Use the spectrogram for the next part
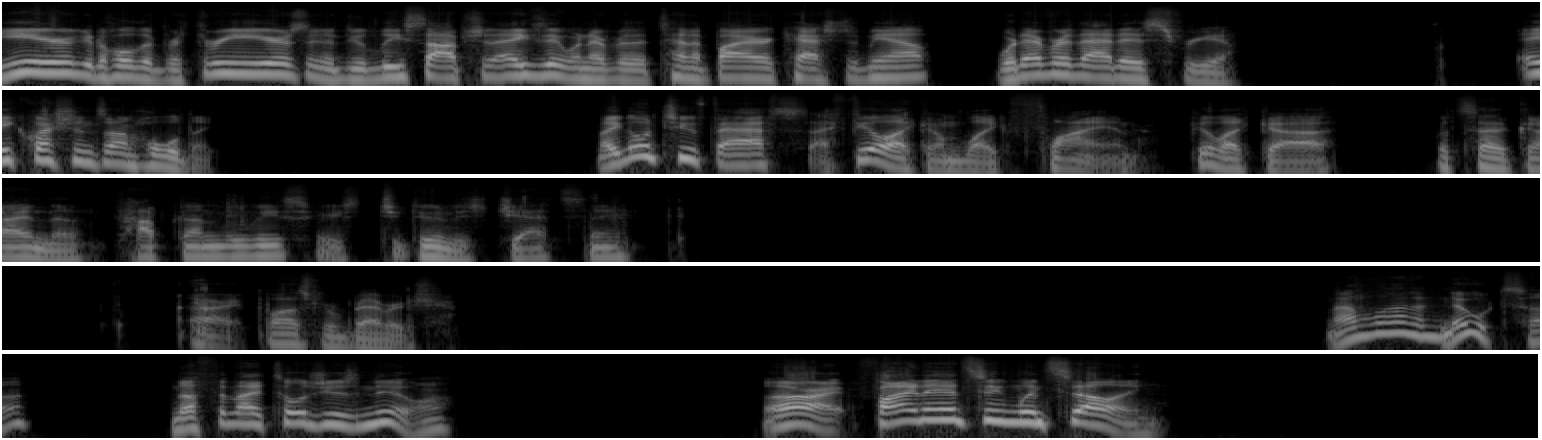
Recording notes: Real estate entrepreneurs in Surprise, Arizona. This was a live class recorded.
